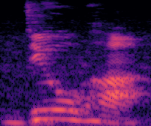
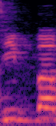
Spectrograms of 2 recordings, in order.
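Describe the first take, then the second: First: The word has the standard careful pronunciation. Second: The word has the common colloquial pronunciation. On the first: The speaker calls it right. "ওটার শুদ্ধ উচ্চারণ হলো জিহ্বা" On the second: The speaker calls it wrong. "অনেকে আমরা জিহ্বা বলে থাকি, জিহ্বা না"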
